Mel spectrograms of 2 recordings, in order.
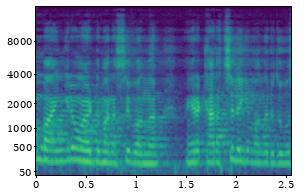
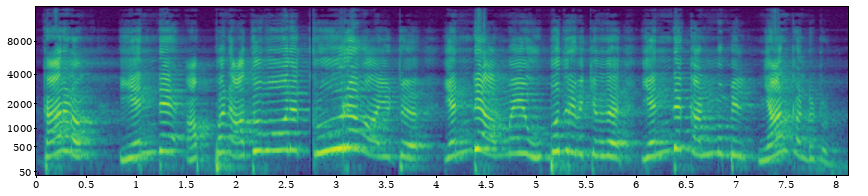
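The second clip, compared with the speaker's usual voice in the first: loud, rising sermon voice, slowing down; a fervent pulpit cry; impassioned preaching; 8 semitones higher, 8 dB louder, slower than usual. Acted. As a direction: preach it with full force. Preacher recounts father's cruelty.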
